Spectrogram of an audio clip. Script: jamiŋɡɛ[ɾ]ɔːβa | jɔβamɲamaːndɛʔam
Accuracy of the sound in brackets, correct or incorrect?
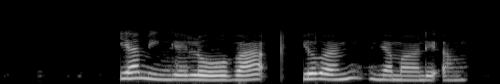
incorrect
